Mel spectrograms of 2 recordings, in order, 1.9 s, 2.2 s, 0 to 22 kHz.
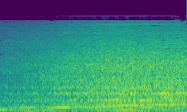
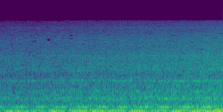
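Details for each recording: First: Warm 2006 Chevy Silverado 6.0L V8 after fixing the crank sensor wiring (P0335/P0336): revs cleanly and holds an even, steady note with no stumble or surging. The tach, previously jumping, is now smooth, so the problem is fixed. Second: Warmed-up 2006 Chevy Silverado 6.0L V8 still setting P0335/P0336 after a new crankshaft position sensor: runs bad on throttle, with rpm climbing unevenly, jumpy and stumbling, then dropping out completely, plus a backfire.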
